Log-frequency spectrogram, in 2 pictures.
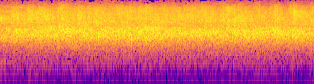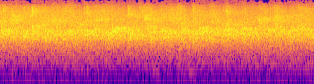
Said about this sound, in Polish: Zapraszam do nas laureata, który jest z nami, a pana prezesa proszę o wręczenie medalu. Wielkie brawa!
